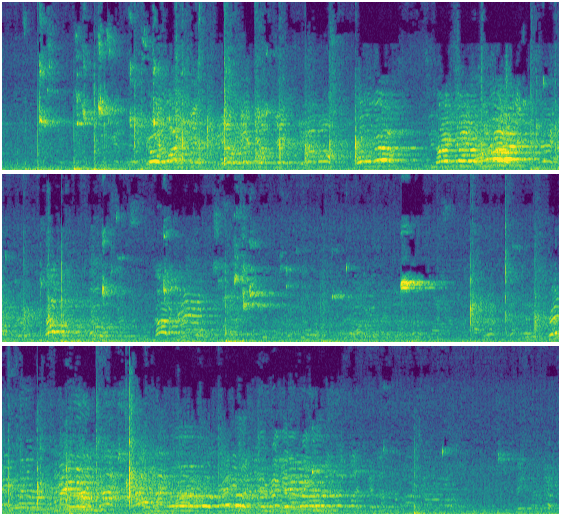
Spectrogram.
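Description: Spectators in an echoing gym shout and cheer.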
